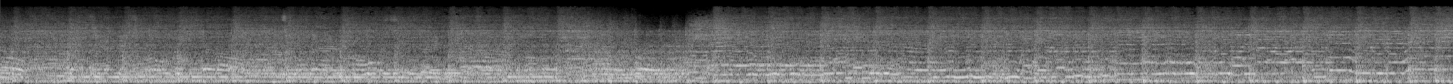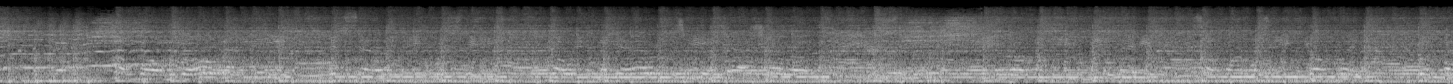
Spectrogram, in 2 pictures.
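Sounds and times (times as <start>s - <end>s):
distorted electric guitar: 0.0s - 29.0s
drum kit: 0.0s - 29.0s
sung vocals: 0.0s - 29.0s.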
